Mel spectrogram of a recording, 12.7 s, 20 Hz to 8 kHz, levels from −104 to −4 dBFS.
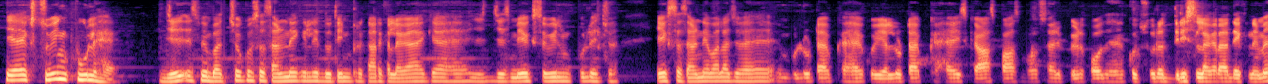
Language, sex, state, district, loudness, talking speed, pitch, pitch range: Hindi, male, Bihar, Jahanabad, -17 LUFS, 275 wpm, 130 Hz, 125-140 Hz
